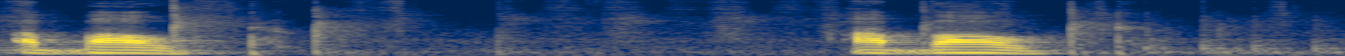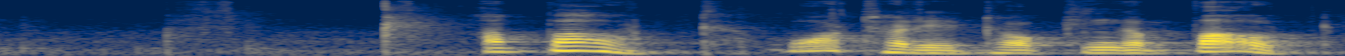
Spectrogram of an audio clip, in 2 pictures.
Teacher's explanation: Stress lies on the second syllable.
